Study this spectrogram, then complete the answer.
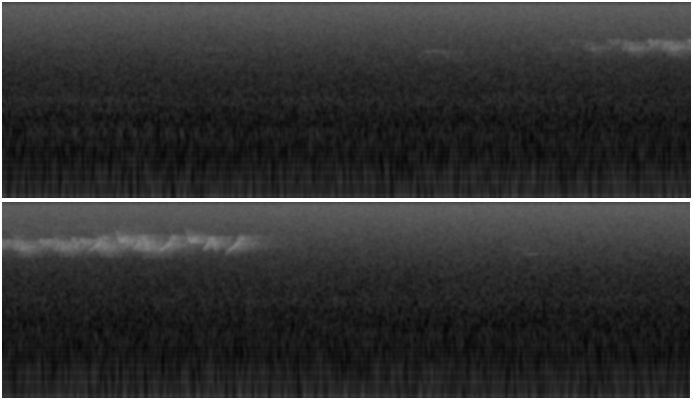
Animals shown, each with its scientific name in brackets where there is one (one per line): Blue-headed Vireo (Vireo solitarius)
Ovenbird (Seiurus aurocapilla)
Common Yellowthroat (Geothlypis trichas)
